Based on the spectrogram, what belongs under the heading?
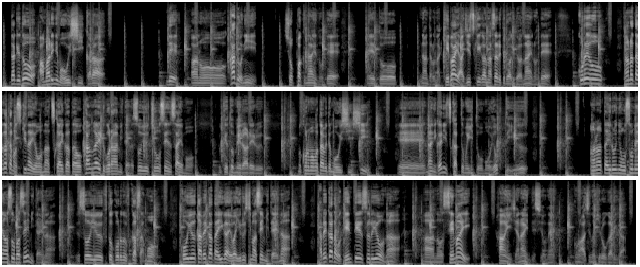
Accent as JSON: {"language": "Japanese", "region": "Tokyo", "country": "Japan", "tie": "born or raised there", "also_born_or_lived": "Ogikubo, Tokyo / Kichijoji, Tokyo", "said": "荻窪の衛生病院で生まれて高円寺で生まれ育ち荻窪高校に通い"}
